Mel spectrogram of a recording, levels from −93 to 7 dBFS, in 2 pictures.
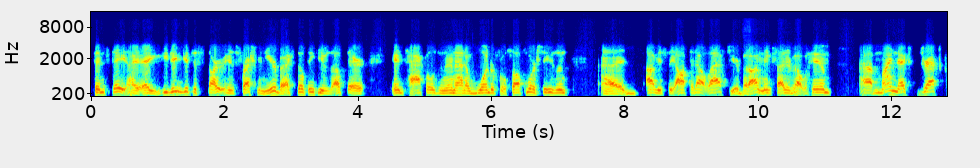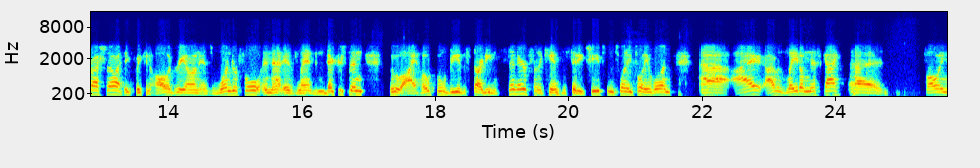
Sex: male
